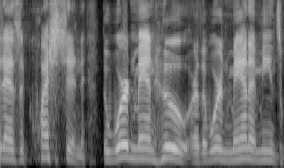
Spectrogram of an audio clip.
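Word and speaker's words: מן הוא: The word mana comes from the Hebrew word man who or man who you got to kind of spit in the back of your throat to pronounce it.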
